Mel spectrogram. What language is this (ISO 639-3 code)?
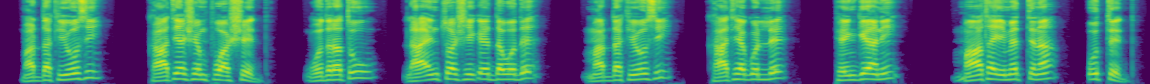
dwr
